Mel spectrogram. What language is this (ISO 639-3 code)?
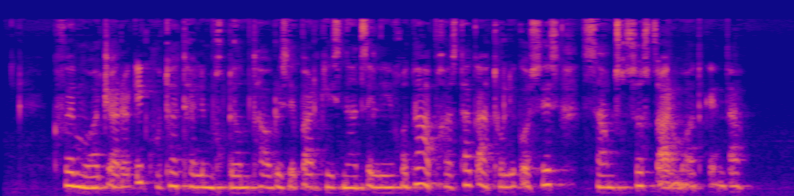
kat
